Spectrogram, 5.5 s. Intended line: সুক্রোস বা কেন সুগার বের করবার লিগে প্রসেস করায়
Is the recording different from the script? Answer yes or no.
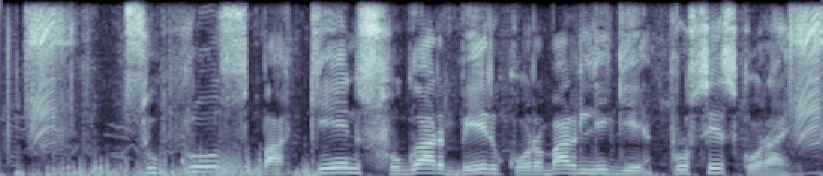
no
